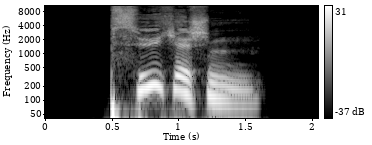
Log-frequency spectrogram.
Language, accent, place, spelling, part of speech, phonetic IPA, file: German, Germany, Berlin, psychischem, adjective, [ˈpsyːçɪʃm̩], De-psychischem.ogg
- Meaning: strong dative masculine/neuter singular of psychisch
